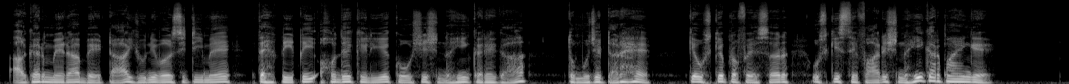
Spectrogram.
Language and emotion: Urdu, fearful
